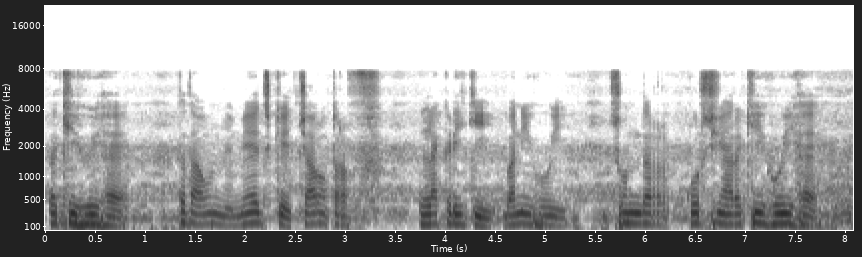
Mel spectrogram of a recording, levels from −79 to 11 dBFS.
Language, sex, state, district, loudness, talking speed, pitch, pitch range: Hindi, male, Rajasthan, Bikaner, -15 LUFS, 135 wpm, 130 Hz, 115-140 Hz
